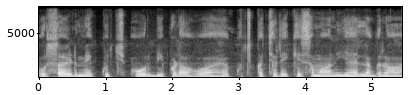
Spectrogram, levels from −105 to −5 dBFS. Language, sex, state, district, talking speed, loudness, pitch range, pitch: Hindi, male, Uttar Pradesh, Shamli, 185 wpm, -20 LUFS, 120-130 Hz, 125 Hz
